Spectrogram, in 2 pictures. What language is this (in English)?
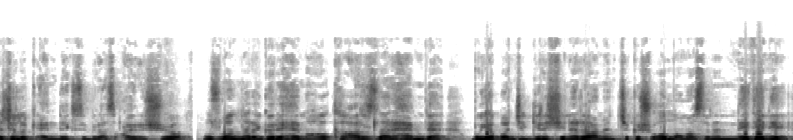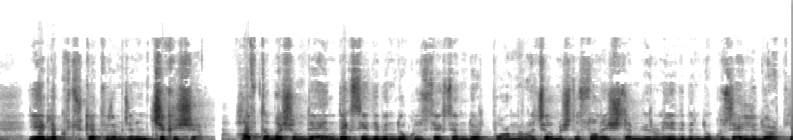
Turkish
